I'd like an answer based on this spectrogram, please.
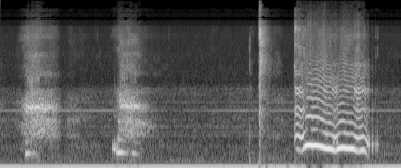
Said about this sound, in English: I'm gonna slap my clit. Because I really like it when I do that.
